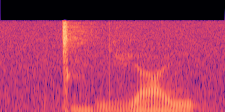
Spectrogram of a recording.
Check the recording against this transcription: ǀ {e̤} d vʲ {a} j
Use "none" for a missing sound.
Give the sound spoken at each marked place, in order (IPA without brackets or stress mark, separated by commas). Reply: e̤, a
